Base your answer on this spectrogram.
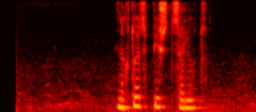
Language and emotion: Russian, neutral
